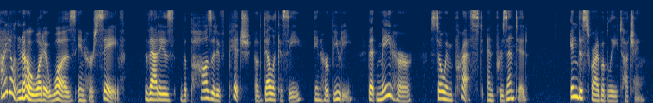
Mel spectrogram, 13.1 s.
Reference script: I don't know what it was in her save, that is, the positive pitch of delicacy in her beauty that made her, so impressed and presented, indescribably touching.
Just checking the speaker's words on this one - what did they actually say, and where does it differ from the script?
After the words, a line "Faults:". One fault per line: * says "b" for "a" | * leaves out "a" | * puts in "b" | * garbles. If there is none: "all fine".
I don't know what it was in her save, that is, the positive pitch of delicacy in her beauty that made her, so impressed and presented, indescribably touching.
Faults:
all fine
